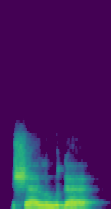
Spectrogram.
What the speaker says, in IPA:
ʃ æ l u ɗ æ

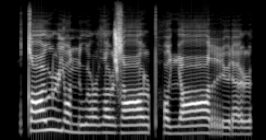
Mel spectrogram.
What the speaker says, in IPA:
tˤ uː ɭ j ɔ n uː ɭ ðˤ ɜ ɭ z ɑː ɭ pʰ ɔ ʎ ɑː r ʏ ɾ ɜ ɭ

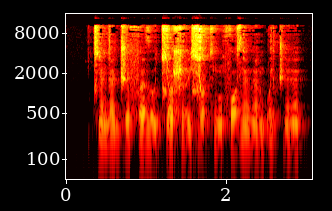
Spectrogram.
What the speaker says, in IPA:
t͡ɕ æ̃ ɡ æ d͡ʒ ə f ɜ ð ʊ t͡ɕ ɒ ʂ ə e̯ ʑ ɔ t͡s ũ f ɔ z ɛ̃ l æ̃ b ʌ j t͡ʃ ɛ̃

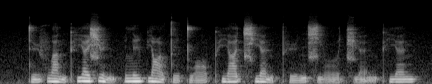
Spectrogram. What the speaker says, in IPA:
t̪ y˧˥ f w a˥˩ n pʰ j ɛ˥ ɕ y˥˩ n | l i˥ p j ɑ˥˩ ʊ̯ t̪ i˧˥ t̪ w ɔ˧˥ pʰ j ä˥ t͡ɕʰ j ɛ˥˩ n pʰ y˧˥ n ɕ j o˧˥ ʊ̯ t͡ɕ ɥ ɛ̰˨˩ n pʰ j ɛ˥ n

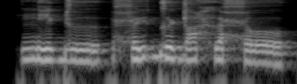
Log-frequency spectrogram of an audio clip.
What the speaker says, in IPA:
n̪ i ɖ ɯ | ħ y ɡ ɯ ɖ ɑ h ɯ ħ o

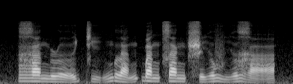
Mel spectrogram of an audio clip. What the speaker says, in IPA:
ɣ a˧ n ɹ əː˨˩˦ c i˨˩˦ ŋ l a˨˩˦ n ɓ a˧ ŋ s a˧ ŋ ʂ i˧˥ ə̯ v i˧˥ ə̯ ɣ aː˨˩˨

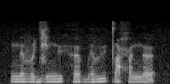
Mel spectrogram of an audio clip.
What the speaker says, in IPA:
n̪ ɛ v œ d͡ʑ i n̪ y h œ b ɛ v y t̪ ɑ ħ ø n̪ œ

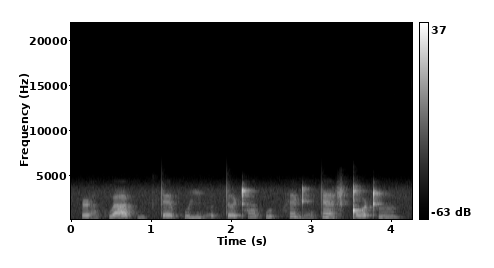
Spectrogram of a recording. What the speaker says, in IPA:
ɭ a̤˩ kʷʰ aː˩˥ kʷ i̤˩˥ kʷ t ɛ˩˥ kʷʰ i˧ ŋ ə̤˩ | t əː˩ ʈʰ a̤˥ kʷ əː˩˥ kʷ h ɛ̃˩ ɖ ɛ̤˩˥ t ɛ̃ː˥˩ ʂ ǃ ɔ˩˥ ʈʰ ɯ˥

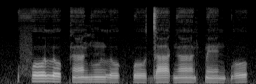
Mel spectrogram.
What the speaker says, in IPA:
f o˦ l o˦˨ k ã˨˦ ɡ ũ˧ l o˨ k͡p o˨ d a˧ ɡ ã˧ k͡p ɛ̃˨ ɡ͡b o˨˦

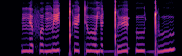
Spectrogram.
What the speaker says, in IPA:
n ə f ɤ ŋ͡m e ǃʰ ø t u o̯ j ə ɡ͡ǃ ø ʔ u ɡ͡ǃ u

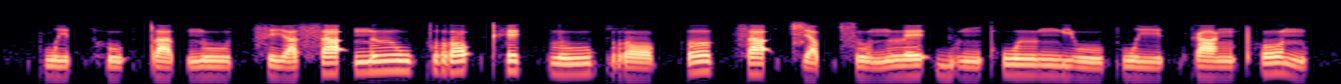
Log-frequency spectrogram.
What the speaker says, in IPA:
k w i˨˩ t̚ h u˨˩ ʔ t a˨˩ t̚ n uː˨˩ t̚ s i˩˦ a̯ s a˦˥ ʔ n ɯː˥˩ w k r ɔ˥˩ ʔ kʰ e˥˩ k̚ p l uː˦˥ p r ɔː˨˩ k̚ ʔ ɤː˥˩ k̚ s a˦˥ ʔ t͡ɕ a˨˩ p̚ s u˩˦ n l e˦˥ ʔ b ɯ˨˩ ŋ kʰ w ɯː˧ ŋ j uː˩˦ k w iː˨˩ t̚ k a˧ ŋ pʰ o˥˩ n

